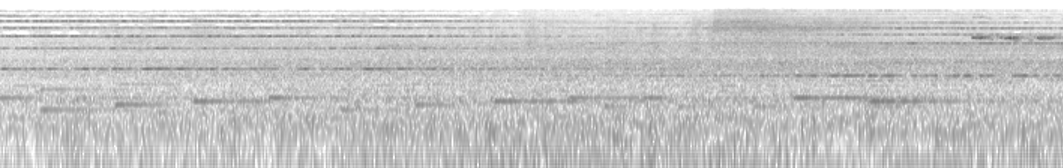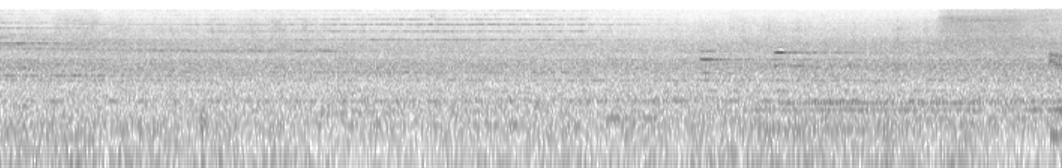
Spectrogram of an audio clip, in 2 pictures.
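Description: A train rolling on the track: a steady rumble of wheels on rails, rising a little over the first few seconds, with a few brief steady tones over it.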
